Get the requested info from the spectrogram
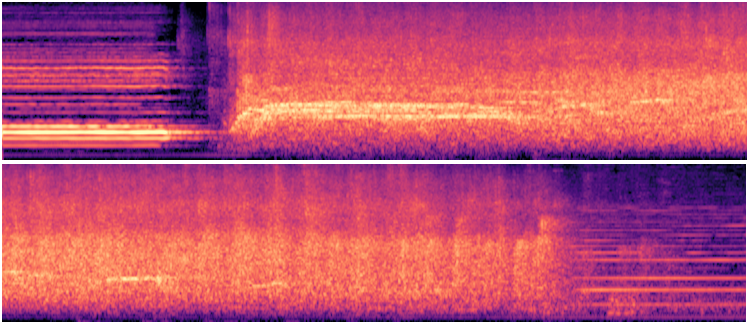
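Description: Female barbershop quartet singing a cappella, holding its final chord, which cuts off about two seconds in. Audience applause with cheering follows and fades near the end.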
